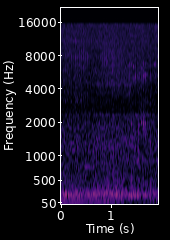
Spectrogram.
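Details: Domestic cat purring while grooming itself indoors; a steady low rumbling purr runs through the whole short stretch, with faint rustling from the licking.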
